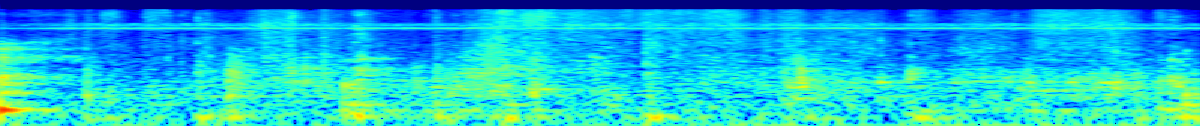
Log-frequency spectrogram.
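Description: Faint rustling and scraping of a cardboard box being opened by hand, with a few soft knocks, over a steady hiss.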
